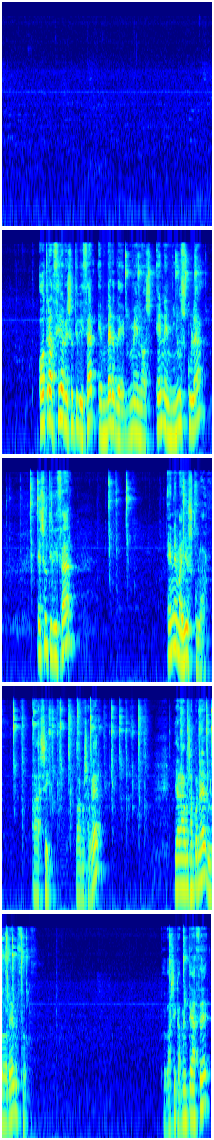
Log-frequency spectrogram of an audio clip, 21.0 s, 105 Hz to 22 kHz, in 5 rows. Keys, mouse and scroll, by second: 0.0-1.1 scroll down 1, 1.2-1.7 scroll down 1, 3.1-3.7 scroll down 1, 3.8-4.3 scroll up 1, 4.6-5.8 drag, 6.6-7.2 typing, 10.5-10.8 typing, 11.9-14.1 typing, 13.2 Escape, 14.3 super+h, 14.9 ctrl+p, 15.3 Return, 16.2-17.6 typing, 20.4 super+l.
